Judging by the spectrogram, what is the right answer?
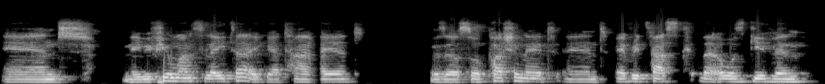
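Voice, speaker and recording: A man's voice: medium pitch, fairly even intonation, darkish tone, highs cut off. A young Tanzanian man working as a wildlife research coordinator, being interviewed and answering thoughtfully with many restarts. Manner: slow and thoughtful, with frequent restarts. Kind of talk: conversational interview.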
